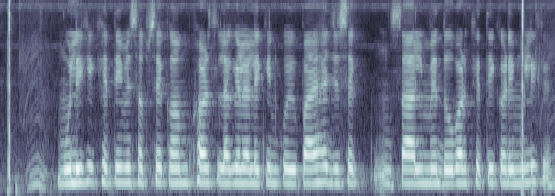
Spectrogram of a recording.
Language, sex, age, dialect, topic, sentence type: Magahi, male, 18-24, Western, agriculture, question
